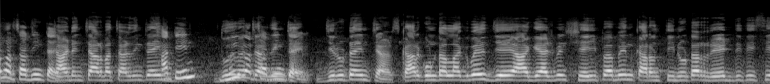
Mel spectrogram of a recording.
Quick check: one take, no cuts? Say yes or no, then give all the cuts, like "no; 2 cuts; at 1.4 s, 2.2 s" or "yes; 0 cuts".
no; 2 cuts; at 2.1 s, 3.9 s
